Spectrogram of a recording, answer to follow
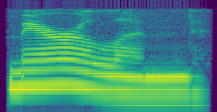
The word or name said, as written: Maryland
